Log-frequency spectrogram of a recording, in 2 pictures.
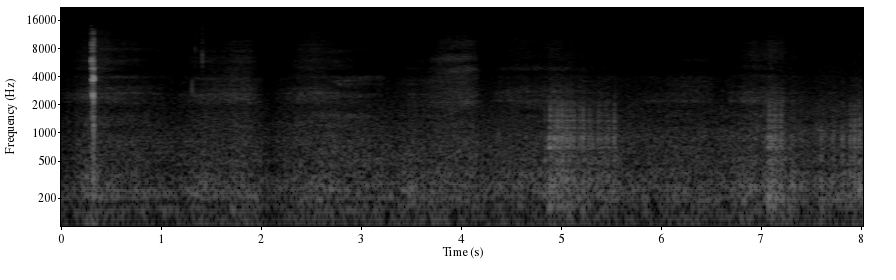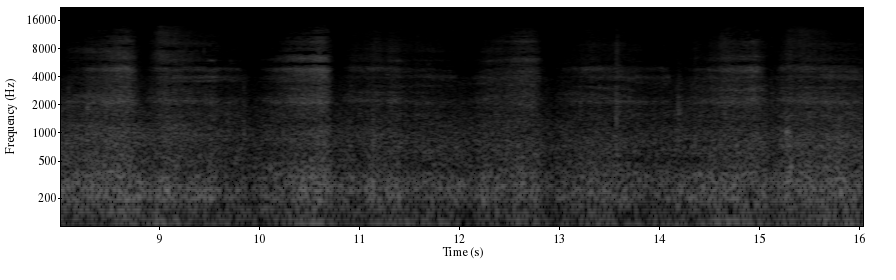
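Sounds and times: faint breathing: 0.0s - 16.0s.

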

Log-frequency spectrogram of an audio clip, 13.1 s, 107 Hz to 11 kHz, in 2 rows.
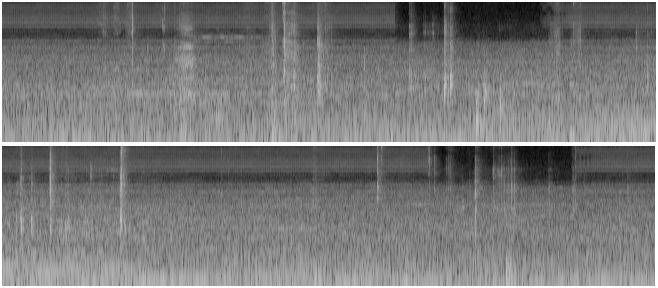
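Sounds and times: steady low hum: 0.0s - 4.0s, 5.4s - 11.0s, 12.3s - 13.0s.

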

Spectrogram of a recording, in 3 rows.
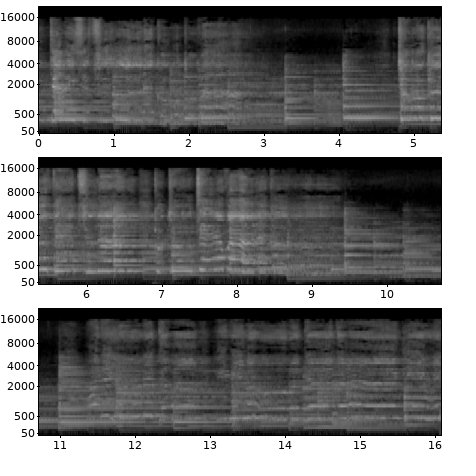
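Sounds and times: person singing: 0.0s - 3.2s, 4.6s - 9.7s, 11.1s - 16.0s
soft piano accompaniment: 0.0s - 16.0s.

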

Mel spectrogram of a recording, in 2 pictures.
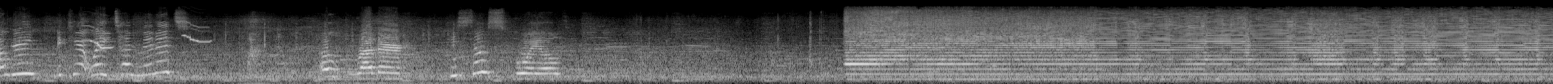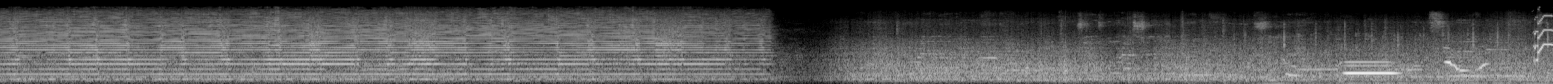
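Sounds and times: spark crackle: 2.1s - 5.7s.

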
